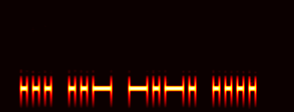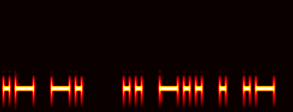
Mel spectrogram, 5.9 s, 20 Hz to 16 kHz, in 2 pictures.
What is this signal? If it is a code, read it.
Morse code, heard as a keyed tone, about 20 wpm, 700 Hz. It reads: SUCH AN IDEA
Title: Sentences from Top 1000 Words - Review Part 1 - 20wpm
